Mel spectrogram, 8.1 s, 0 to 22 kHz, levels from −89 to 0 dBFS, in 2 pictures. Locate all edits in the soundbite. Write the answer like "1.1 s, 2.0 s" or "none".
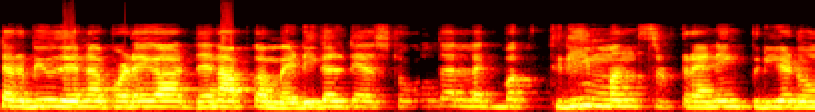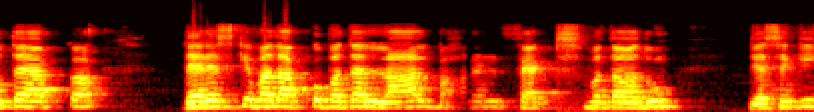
2.2 s, 6.4 s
